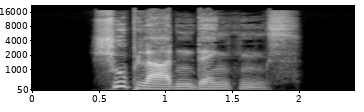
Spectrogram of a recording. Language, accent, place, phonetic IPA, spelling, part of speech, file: German, Germany, Berlin, [ˈʃuːplaːdn̩ˌdɛŋkn̩s], Schubladendenkens, noun, De-Schubladendenkens.ogg
- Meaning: genitive singular of Schubladendenken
